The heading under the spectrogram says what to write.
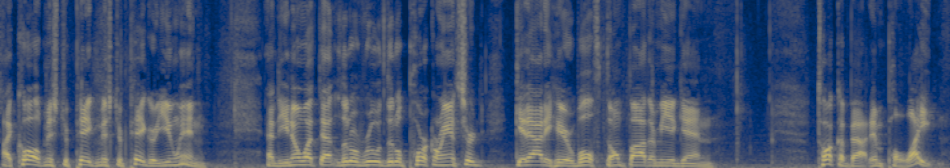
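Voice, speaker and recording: A man's voice: fairly high pitch, a little fast, fairly bright tone. A man reading a children's picture book aloud as a wolf who insists he was wronged, in a folksy, confiding way. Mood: aggrieved. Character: wronged, self-excusing male wolf telling his story. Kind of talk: children's storybook narration.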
